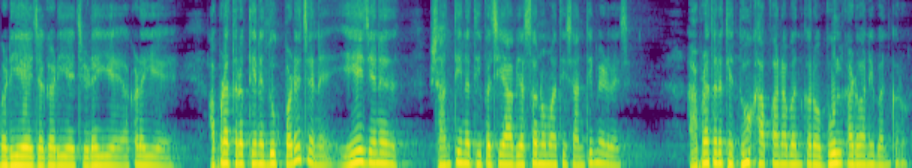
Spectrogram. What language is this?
Gujarati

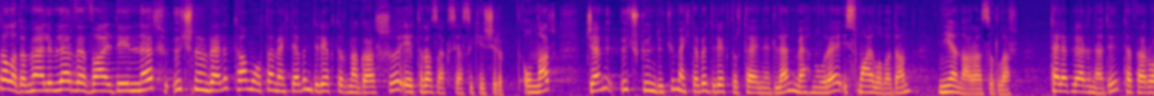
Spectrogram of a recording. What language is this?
Turkish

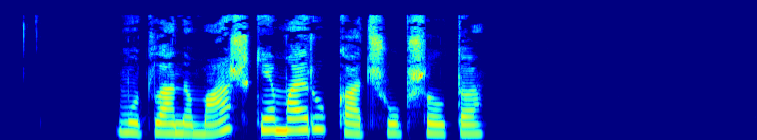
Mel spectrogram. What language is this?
Mari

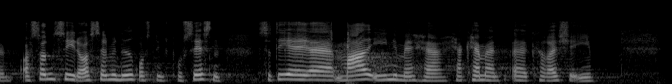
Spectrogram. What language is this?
Danish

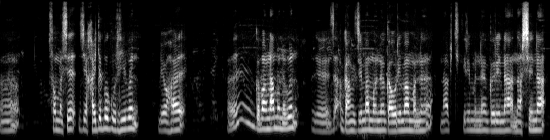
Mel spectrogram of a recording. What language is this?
Bodo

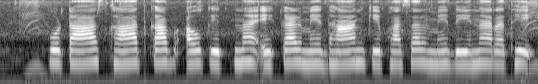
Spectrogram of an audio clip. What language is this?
Chhattisgarhi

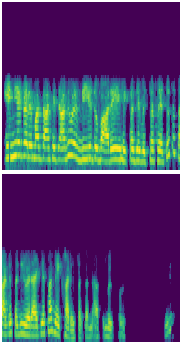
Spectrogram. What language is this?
Sindhi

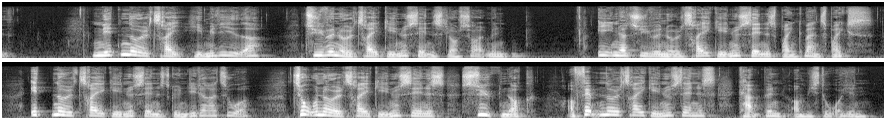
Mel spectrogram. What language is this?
Danish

